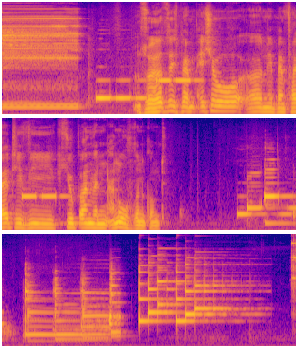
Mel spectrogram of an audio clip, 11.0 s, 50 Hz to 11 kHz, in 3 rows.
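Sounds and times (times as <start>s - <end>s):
melodic alarm chimes: 0.8s - 2.8s.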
